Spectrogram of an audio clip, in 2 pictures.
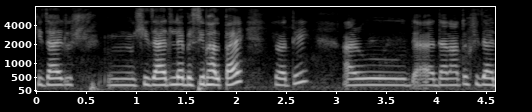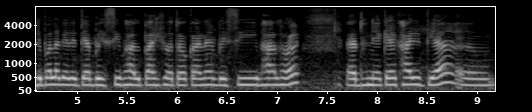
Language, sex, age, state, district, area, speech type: Assamese, female, 18-30, Assam, Golaghat, rural, spontaneous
